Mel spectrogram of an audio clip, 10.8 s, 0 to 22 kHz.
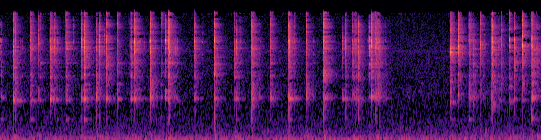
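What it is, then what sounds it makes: Aluminum drink can. Long pink-polished natural nails tap and scratch the metal top and rim of a small, unopened aluminum aloe vera juice can held in both hands. The result is a quick run of bright, dry clicks with a faint metallic tone near 1 kHz, each dying away almost instantly. There is a brief pause near the end before the tapping resumes.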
